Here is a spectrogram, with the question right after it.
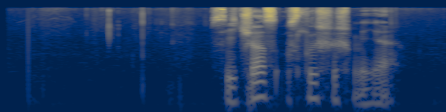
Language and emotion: Russian, neutral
